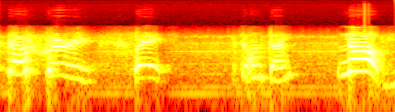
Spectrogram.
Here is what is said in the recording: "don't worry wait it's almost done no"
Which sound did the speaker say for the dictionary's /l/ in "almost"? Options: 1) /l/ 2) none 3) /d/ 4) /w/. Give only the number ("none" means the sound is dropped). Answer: 2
